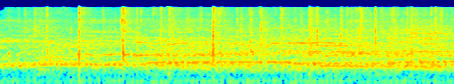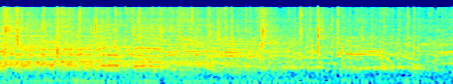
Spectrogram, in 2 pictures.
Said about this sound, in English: Eventually, the police are called to disperse the students. In response, the crowd, almost all white, cheers.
